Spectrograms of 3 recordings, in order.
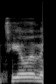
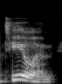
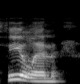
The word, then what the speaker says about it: Thielen: to come so Adam Thielen number 28 on and if you pronounce it Ceylon I think you're wrong but that's okay there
